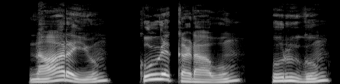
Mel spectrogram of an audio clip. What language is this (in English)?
Tamil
